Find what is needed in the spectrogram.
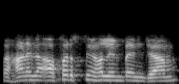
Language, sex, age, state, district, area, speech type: Sindhi, male, 60+, Maharashtra, Thane, urban, conversation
